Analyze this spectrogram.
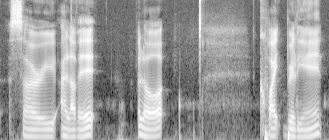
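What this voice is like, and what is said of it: Poor attempt at British accent. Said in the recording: “everyone's British ... my accent is shit.”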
